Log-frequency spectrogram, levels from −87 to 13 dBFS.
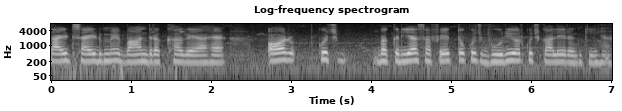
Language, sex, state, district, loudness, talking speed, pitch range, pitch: Hindi, female, Bihar, Jahanabad, -18 LUFS, 170 wpm, 195-225 Hz, 210 Hz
